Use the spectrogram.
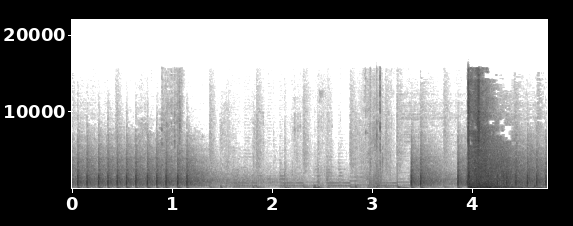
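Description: Rapid bursts of machine gun fire from PUBG Mobile on the Erangel map, with an MG3 in play: a fast even rattle of about a dozen shots, then scattered distant pops and a loud burst near the end.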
